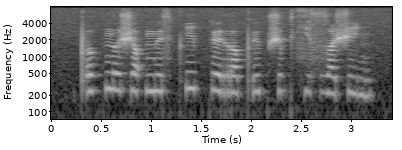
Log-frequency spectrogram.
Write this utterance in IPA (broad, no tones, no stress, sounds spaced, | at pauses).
pʼ o k n o ʃ ɔ ʔ m ʉ s pʰ i p k ø r ɔ pʼ ʉ p ʃ o k sʲ ʉ s zˤ ø ʃ i ŋ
